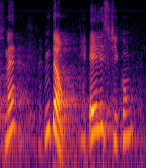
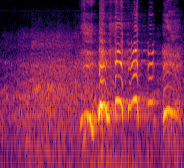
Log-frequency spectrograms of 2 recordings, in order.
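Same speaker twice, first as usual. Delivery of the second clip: high giggling fake sob; high mock laugh; 14 semitones higher, 6 dB louder than usual. Joking Eva laughs it off, high giggle. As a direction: burst into a silly high giggle. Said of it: "Brincadeira, não foi desse jeito".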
